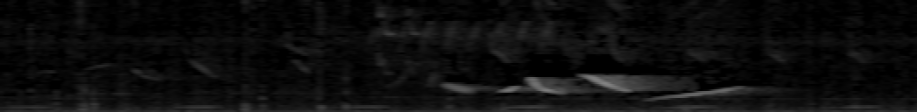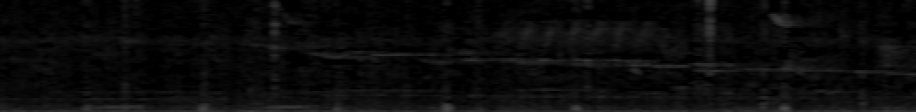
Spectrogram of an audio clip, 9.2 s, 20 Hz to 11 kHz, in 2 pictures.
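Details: Green-winged saltator, a fast singer in the curricutil-to-boi com cuicado song style, recorded 13 September: one bright whistled phrase ending in a rising slur, amid a soft low note repeated regularly and quiet distant birds.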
